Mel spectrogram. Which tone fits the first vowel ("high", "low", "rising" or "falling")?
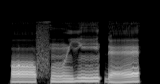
low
